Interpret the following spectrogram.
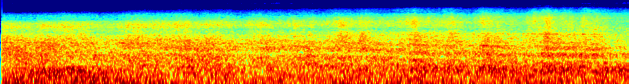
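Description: Jet airliner climbing out after takeoff: loud, steady jet engine noise with a deep rumble and a faint whine that slowly falls in pitch as it moves away.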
